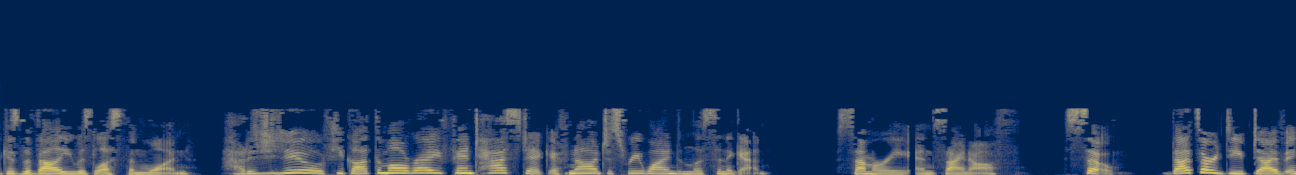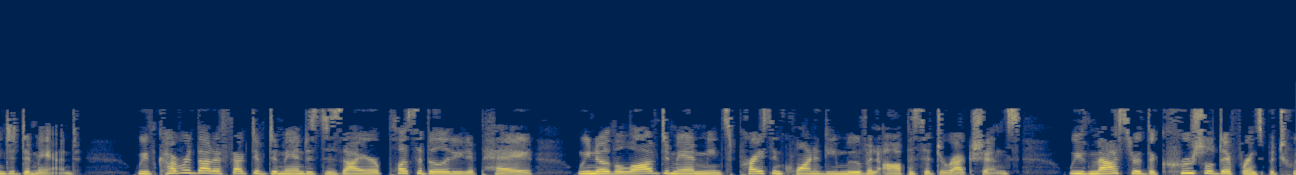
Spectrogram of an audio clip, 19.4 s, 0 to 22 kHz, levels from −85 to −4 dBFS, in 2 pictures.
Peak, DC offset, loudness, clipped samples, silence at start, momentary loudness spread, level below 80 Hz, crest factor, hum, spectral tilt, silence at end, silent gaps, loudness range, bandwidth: -4 dBFS; under 0.1%; -22 LUFS; under 0.1%; 0 s; 10 LU; -60 dBFS; 18 dB; none; -4.5 dB/octave; 0 s; 1.52-1.58 s, 5.84-5.88 s, 7.78-7.83 s; 6 LU; 8.8 kHz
